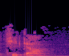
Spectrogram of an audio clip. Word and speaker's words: citta: We call it citta. We might spell it citta, and put an accent on it to remind us that that is pronounced like ch.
